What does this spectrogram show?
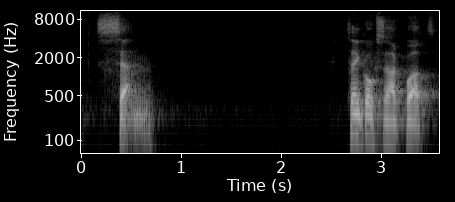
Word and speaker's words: sedan: Så tänk på att ordet sedan nästan alltid uttalas som sen.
